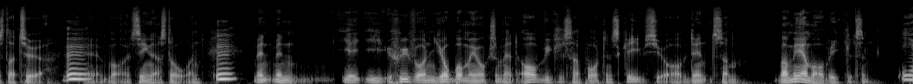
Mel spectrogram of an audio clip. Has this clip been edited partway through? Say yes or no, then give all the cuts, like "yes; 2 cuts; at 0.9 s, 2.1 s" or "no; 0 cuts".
no; 0 cuts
